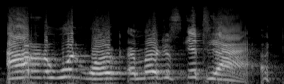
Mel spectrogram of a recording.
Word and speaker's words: Ittai: David is having reversals, and out of the woodwork emerges Ittai. How do you say that, Mike? Help me. Ittai, all right?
